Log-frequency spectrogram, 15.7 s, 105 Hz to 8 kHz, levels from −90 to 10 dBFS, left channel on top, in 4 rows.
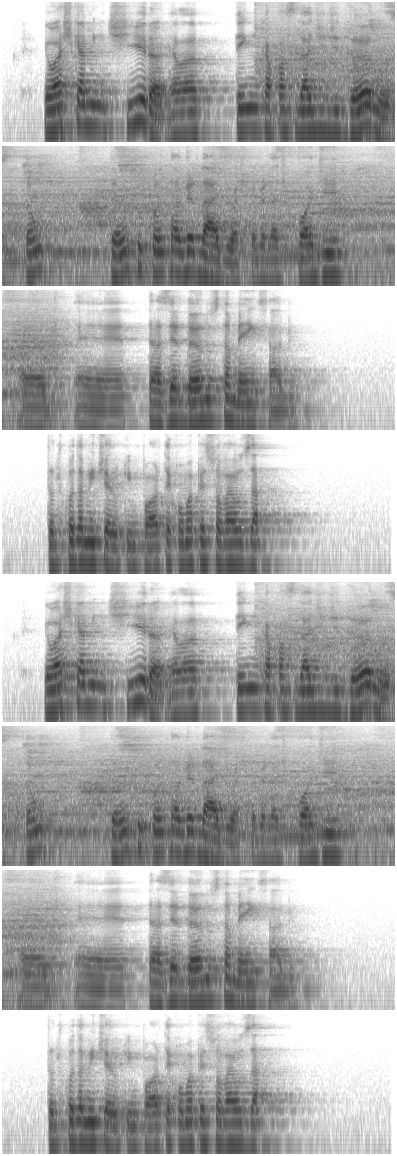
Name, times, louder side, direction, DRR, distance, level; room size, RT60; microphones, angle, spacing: voice 1, 0.4-2.1 2.3-4.5 5.0-7.3 8.0-10.8 12.3-14.4, left 2 dB, 15° left, 11 dB, 0.3 m, -20 dB
sound 1, 2.5-8.4, left 1 dB, 35° left, 1.1 m, -31 dB
11.0 x 6.5 x 2.5 m, 0.97 s
head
